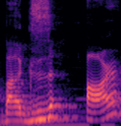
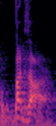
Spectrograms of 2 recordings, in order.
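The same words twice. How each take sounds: First: The two words are said separately. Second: The two words run together in one linked unit. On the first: The speaker calls it wrong. "ao invés de você falar bugs are" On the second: The speaker calls it right. "que você vai ouvir do nativo?"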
